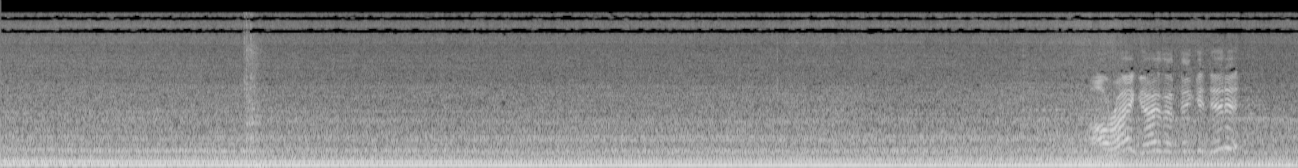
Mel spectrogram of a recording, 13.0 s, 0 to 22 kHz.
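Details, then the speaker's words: 1993 Ford F150 that previously idled poorly, after reading and repairing the check engine light fault: a smooth, even low idle that holds steady with no stumble or surging and no engine light; normal idle. "okay remember right uh before it didn't idle very well that looks good no engine light"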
